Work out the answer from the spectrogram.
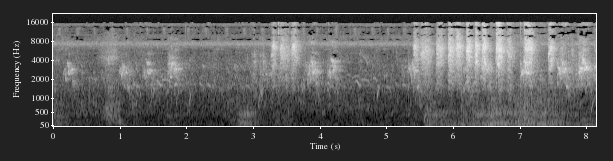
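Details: Captive budgerigars in a home breeding flock chirp in scattered high bursts, quiet at first, then a dense run of overlapping bright chirps in the last three seconds over a steady high hiss.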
